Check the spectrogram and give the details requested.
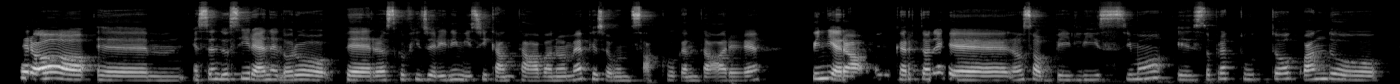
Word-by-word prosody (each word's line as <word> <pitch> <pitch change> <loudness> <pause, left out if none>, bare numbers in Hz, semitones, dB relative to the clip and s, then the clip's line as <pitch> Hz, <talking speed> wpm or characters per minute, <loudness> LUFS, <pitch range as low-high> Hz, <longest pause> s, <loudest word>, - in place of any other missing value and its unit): però, 255 -5 +6
ehm, 190 -2 -5
essendo 240 +3 +3
sirene 225 -4 +2
loro 210 +4 -4
per 200 -2 0
sconfiggere 220 0 +1
i - - -8
nemici 220 0 -3
cantavano. 180 -2 -7
A - - -6
me 230 +6 -3
piaceva 230 -7 -3
un 180 0 -14
sacco 195 +3 +3
cantare, 180 +2 -7 0.5
quindi 270 +1 -1
era 200 -1 +5
un 220 +4 -5
cartone 240 +4 -4
che, 195 -3 +1
non 205 +2 -6
so, 210 -2 +4
bellissimo 220 +7 -1
e 210 -1 -11
soprattutto 255 +2 -5
quando, 220 -5 -5
215 Hz, 115 wpm, -22 LUFS, 195-240 Hz, 0.5 s, però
